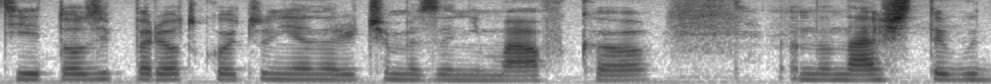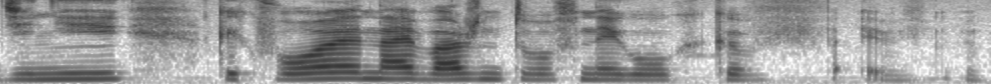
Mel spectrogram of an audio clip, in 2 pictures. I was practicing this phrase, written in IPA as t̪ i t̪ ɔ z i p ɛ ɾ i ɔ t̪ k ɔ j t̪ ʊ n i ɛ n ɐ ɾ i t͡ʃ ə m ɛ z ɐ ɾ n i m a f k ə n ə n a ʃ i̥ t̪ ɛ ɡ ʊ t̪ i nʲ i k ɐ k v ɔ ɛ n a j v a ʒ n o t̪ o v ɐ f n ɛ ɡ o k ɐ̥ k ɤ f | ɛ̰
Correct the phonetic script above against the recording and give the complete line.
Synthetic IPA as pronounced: t̪ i t̪ ɔ z i p ɛ ɾ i ɔ t̪ k ɔ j t̪ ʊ n i ɛ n ɐ ɾ i t͡ʃ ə m ɛ z ɐ n i m a f k ə n ɐ n a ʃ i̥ t̪ ɛ ɡ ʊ d̪ i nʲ i k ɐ k v ɔ ɛ n a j v a ʒ n o t̪ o v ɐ f n ɛ ɡ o k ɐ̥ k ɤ f | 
